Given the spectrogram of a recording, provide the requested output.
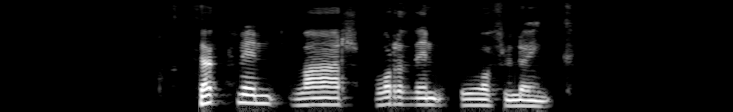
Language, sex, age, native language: Icelandic, male, 30-39, Icelandic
